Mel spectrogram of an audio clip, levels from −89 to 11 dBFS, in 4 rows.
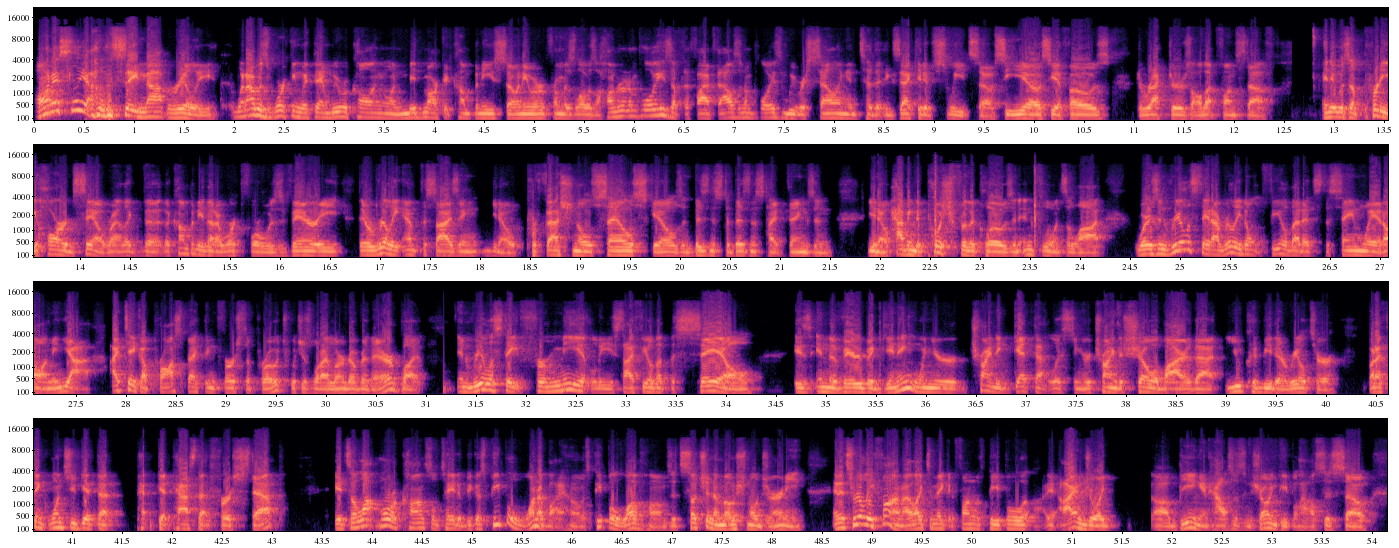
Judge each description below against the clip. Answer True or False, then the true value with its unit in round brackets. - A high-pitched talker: False (110 Hz)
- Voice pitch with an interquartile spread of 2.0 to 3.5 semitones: False (4.0 semitones)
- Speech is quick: True (235 wpm)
